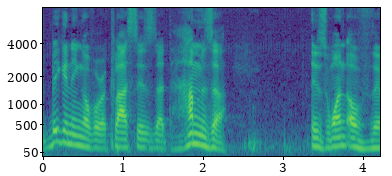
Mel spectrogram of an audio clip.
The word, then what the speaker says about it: hamza: Short, like this, short, small, hamza. All right, the song, it's pronounced like this, hamza.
